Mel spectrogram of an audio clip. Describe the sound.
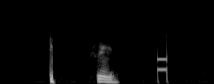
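Incoming phone call tones on a radio call-in line: a sharp click, then a short buzzy burst, then a brief clean two-tone electronic beep, each separated by silence.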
